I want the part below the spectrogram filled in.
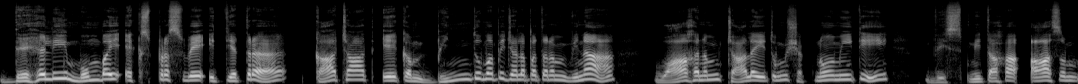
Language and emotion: Sanskrit, surprised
